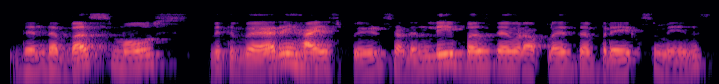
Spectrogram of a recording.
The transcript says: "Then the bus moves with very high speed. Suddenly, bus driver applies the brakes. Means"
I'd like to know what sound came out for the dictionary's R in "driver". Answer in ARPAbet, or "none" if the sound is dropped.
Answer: none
